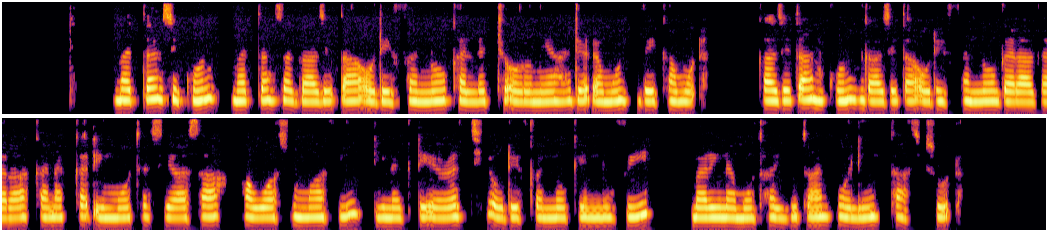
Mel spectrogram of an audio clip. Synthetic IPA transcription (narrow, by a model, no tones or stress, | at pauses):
mɐt̪ʼːɐnsɪkʊnmɐt̪ʼːɐnsɐɡaːzɛt̪ʼaːʔɔd̪e̞ːfːɐnːo̞ːkɐlːɐt͡ʃːɐɔɾɔmɪjaːd͡ʒɛᶑɐmuːnbe̞ːkʰɐmuːᶑɐ̥ | ɡ̥aːzɛt̪ʼaːŋkʊnɡaːzɛt̪ʼaːʔɔd̪e̞ːfːɐnːo̞ːɡɐɾaːɡɐɾaːkɐnɐkːɐᶑɪmːo̞ːt̪ɐsɪjaːsaː | hɐwːaːsʊmːaːfɪd̪̥iːnɐɡd̪eːɪrːɐt̪ːɪ̥ɔd̪e̞ːfːɐnːo̞ːkɛnːuːfɪ | mɐɾiːnɐmo̞ːt̪ʰɐɐjːʊt̪aːnwɐliːnt̪aːsɪ̥suːᶑɐ̥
